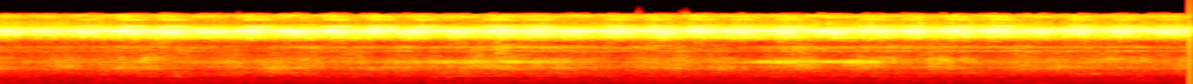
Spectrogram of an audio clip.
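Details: Crickets chirping at night: a constant piercing high pulse train beneath which short, lower trilled phrases come and go, most clearly near the third and fifth seconds.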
